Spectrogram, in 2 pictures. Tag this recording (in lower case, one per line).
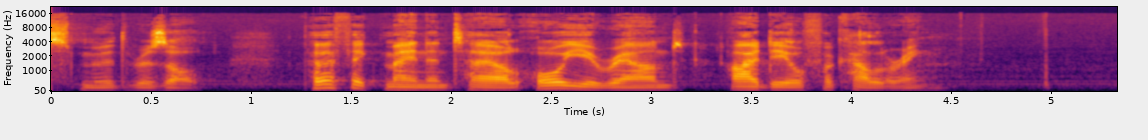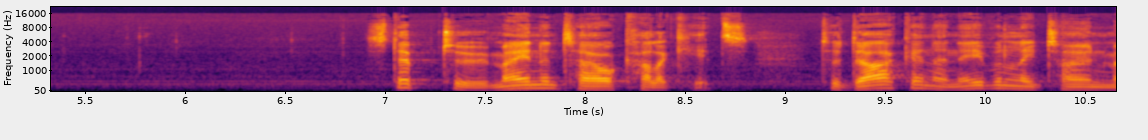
speech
